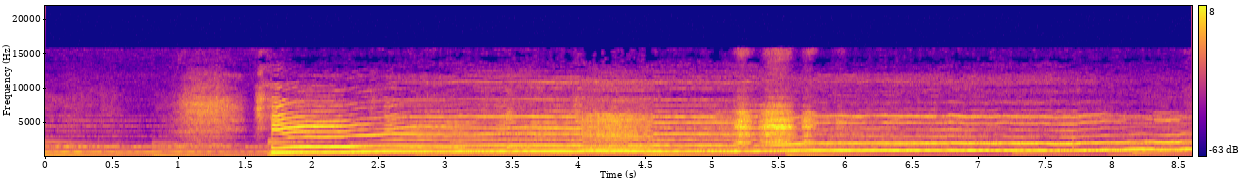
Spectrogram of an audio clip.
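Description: A male singer holds one long, high note that slides and climbs in small steps, over changing piano chords. The note comes in louder about a second and a half in.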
